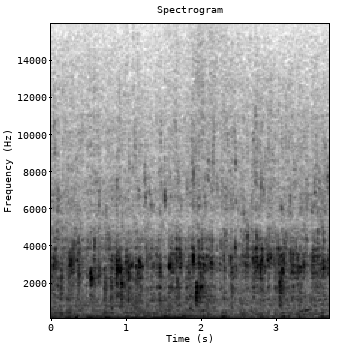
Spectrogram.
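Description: Onions fry in hot oil for chili oil with a steady, bubbling sizzle that stays close and even throughout, with no voices.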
